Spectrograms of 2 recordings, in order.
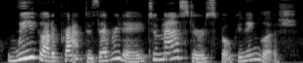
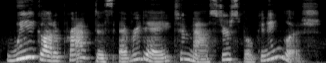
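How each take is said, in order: First: 'Got to' is said as two full words. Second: 'Got to' is blended into one word, 'gotta'. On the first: "the full sentence is" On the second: "How can we speak like a native speaker? Gotta"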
